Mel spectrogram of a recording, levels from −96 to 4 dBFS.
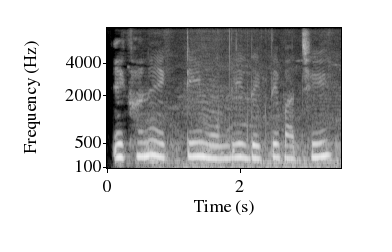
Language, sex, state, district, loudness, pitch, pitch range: Bengali, female, West Bengal, Alipurduar, -13 LUFS, 245 Hz, 230-255 Hz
